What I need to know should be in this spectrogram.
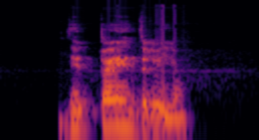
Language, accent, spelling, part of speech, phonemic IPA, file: French, Canada, dépeindrions, verb, /de.pɛ̃.dʁi.jɔ̃/, LL-Q150 (fra)-dépeindrions.wav
- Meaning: first-person plural conditional of dépeindre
